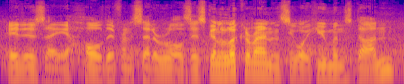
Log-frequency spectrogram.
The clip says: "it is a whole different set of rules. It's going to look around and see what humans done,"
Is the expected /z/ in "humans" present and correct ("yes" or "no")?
yes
